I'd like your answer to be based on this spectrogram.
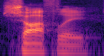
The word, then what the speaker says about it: Schauffele: Is that how you say it? Schauffele? – Schauffele. – Schauffele. So yes would have been the answer? – Correct. – Okay. All right. I did say it right.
